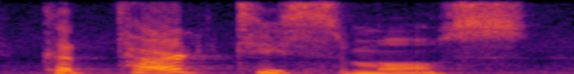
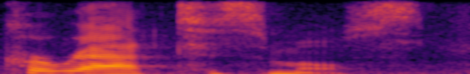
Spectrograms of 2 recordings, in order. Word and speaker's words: Katartismos: It should actually be, just as my sister here pronounced it very correctly, katartismos global, not karatismos.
